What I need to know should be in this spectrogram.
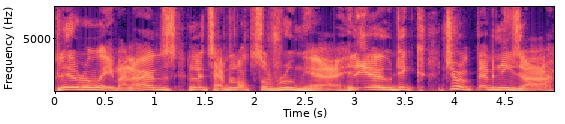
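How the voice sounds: Using a put-on character voice, a man speaks high with lively intonation. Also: moderate pace.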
